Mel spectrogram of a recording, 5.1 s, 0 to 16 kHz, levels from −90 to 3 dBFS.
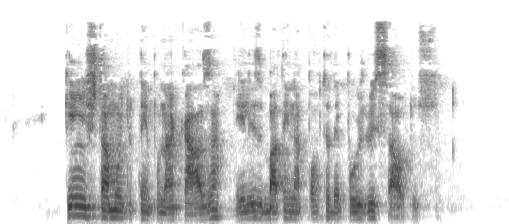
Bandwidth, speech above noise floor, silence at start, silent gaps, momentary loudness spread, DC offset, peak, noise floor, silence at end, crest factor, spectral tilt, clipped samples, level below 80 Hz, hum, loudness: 11.5 kHz; 55 dB; 0.65 s; none; 10 LU; under 0.1%; -8 dBFS; -82 dBFS; 0.75 s; 20 dB; -3.5 dB/octave; under 0.1%; -70 dBFS; none; -27 LUFS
